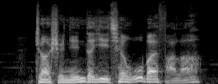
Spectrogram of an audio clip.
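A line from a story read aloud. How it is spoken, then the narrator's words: Breathless, panting. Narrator (Chinese): 他气喘吁吁地说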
